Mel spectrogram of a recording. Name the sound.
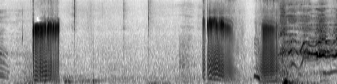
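weak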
